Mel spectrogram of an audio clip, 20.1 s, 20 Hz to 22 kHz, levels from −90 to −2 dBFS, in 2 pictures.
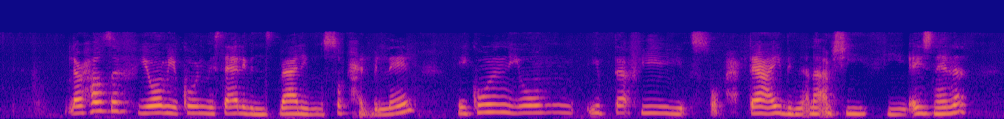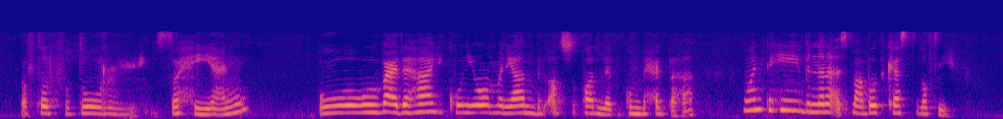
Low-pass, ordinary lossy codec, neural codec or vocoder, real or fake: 7.2 kHz; none; codec, 16 kHz, 1 kbps, X-Codec, WavLM features, trained on Multilingual LibriSpeech; fake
